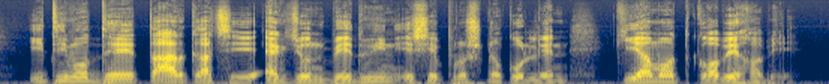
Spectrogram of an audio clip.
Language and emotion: Bengali, neutral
